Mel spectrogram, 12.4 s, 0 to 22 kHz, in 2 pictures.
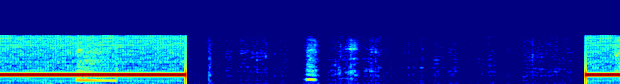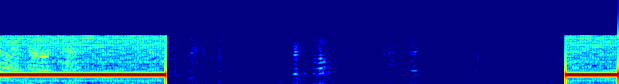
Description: Ringback tone (North America), 440 + 480 Hz.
